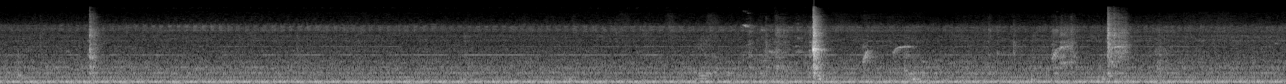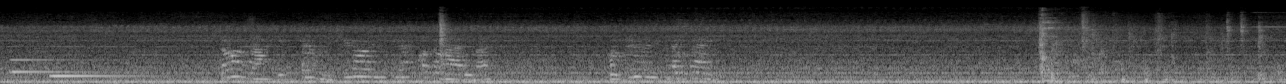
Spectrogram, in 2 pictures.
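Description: A train's diesel engine idles with a steady low hum.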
